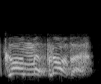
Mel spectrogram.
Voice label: chat, speech it; War Thunder

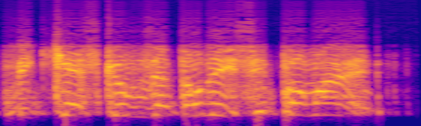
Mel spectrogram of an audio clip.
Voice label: attack position mood low, speech fr; War Thunder

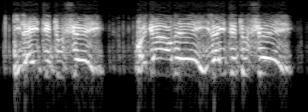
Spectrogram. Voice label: aircraft destroyed mood med, speech fr

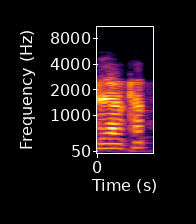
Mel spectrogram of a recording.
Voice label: "Delta", ENG; Ka-50; DCS

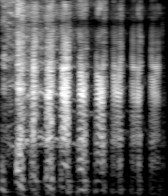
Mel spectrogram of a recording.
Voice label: scav mutter, voice; Escape from Tarkov; scav2

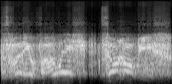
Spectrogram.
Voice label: pol player killed ally mood low, speech pol; War Thunder

